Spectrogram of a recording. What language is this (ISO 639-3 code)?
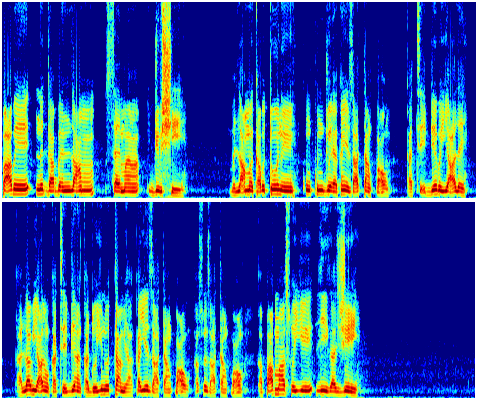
dag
